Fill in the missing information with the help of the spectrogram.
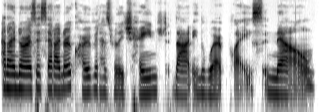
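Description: Under-the-weather woman podcasting, creaky voice. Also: lowish voice, fairly even intonation, normal speed, no room sound. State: unwell with a cold, low energy. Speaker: podcast host, wellbeing coach. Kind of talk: personal podcast monologue. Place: bedroom, sitting on bed. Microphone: makeshift mic, not usual podcast microphone.

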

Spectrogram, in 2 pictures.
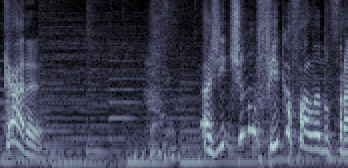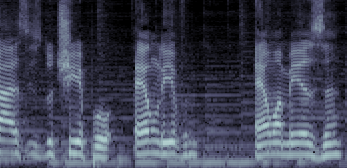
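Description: A man hosting a casual podcast English lesson, acting out example phrases in a lively way. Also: fairly high pitch, measured pace, faint music behind. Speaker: English teacher, podcast host.

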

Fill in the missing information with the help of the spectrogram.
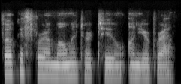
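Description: A woman guides a meditation in a soft, soothing and gentle way. Her voice is mellow, with a creaky edge. The recording is close and dry but somewhat dull and lo-fi. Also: low voice, little pitch movement, normal speed, no echo.

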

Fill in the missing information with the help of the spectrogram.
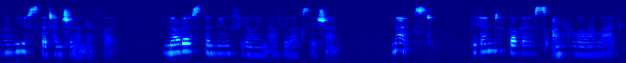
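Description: With a fairly low pitch, a woman delivers slow, calm, soothing instructions for a scripted guided relaxation. Her voice stays soft and breathy, close to a whisper.

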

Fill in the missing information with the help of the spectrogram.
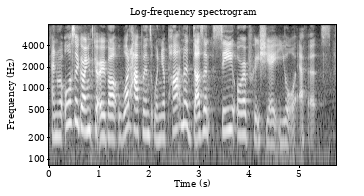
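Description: A woman's voice: fairly high pitch, sing-song, normal speed, a bit bright. A woman hosting a relationship podcast, chatting in an upbeat, casual way. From Australia. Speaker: podcast host. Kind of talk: casual chat.

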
